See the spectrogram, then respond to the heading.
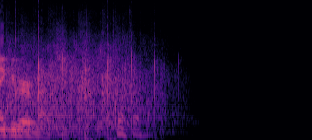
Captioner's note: laughing; audience clapping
